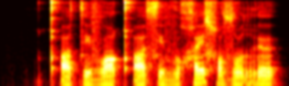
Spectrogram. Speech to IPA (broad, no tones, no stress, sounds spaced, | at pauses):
qʼ ə˞ t e v ɔ qʼ ə˞ s e v u χ e ɬ o zˤ u r ə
